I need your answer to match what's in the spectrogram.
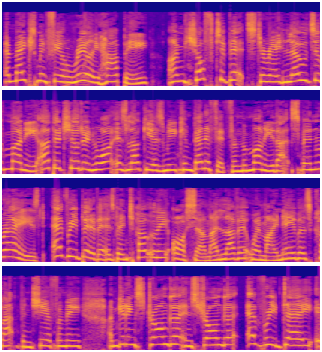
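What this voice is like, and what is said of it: Put-on Northern English accent. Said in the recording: “should I do my accent? ... he's from Northern England”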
